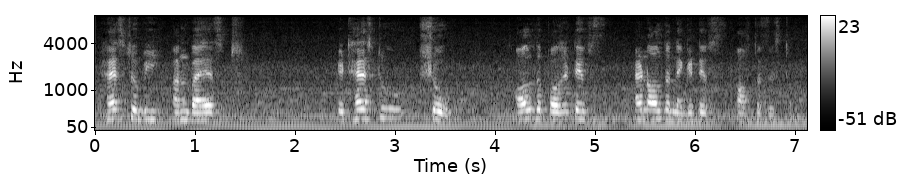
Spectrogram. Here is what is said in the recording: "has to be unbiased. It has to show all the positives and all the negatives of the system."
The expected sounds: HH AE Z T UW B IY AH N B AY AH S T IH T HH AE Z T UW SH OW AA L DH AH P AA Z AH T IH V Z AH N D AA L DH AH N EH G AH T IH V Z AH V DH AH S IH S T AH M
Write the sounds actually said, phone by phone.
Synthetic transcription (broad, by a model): HH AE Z T UW B IY AH N B AY AH S T IH T HH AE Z T UW SH OW AA L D AH P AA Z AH T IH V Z AH N D AA L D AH N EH G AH T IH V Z AH V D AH S IH S T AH M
